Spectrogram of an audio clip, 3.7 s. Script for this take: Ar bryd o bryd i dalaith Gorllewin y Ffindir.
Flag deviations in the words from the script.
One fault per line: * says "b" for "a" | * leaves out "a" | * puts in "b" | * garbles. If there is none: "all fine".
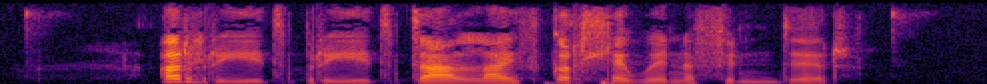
all fine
